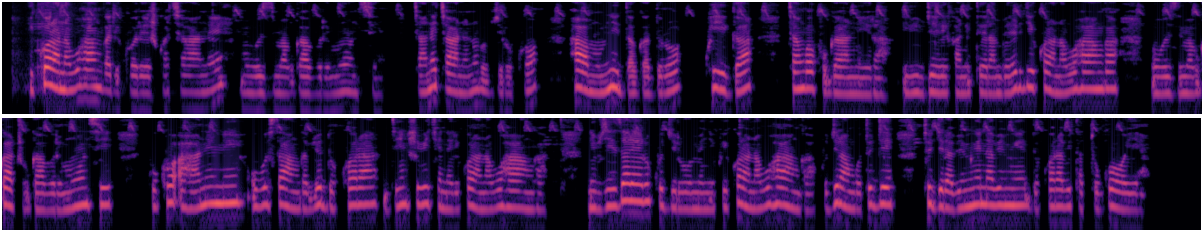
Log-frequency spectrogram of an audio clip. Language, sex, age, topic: Kinyarwanda, female, 25-35, education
